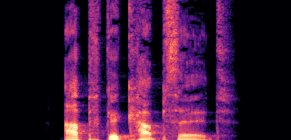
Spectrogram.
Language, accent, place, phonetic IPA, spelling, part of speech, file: German, Germany, Berlin, [ˈapɡəˌkapsl̩t], abgekapselt, verb, De-abgekapselt.ogg
- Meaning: past participle of abkapseln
